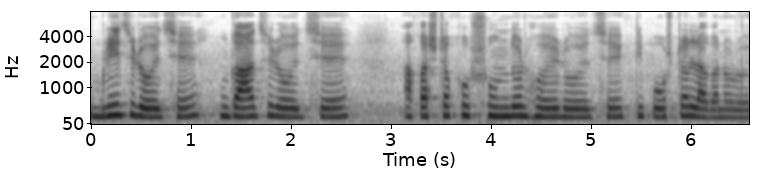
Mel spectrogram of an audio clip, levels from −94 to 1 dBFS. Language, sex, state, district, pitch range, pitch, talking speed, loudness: Bengali, female, West Bengal, Malda, 225-250 Hz, 235 Hz, 120 wpm, -18 LUFS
